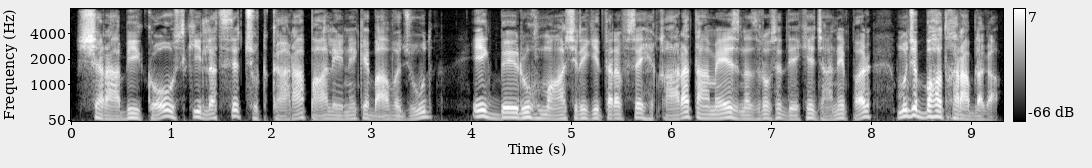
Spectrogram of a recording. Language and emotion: Urdu, disgusted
